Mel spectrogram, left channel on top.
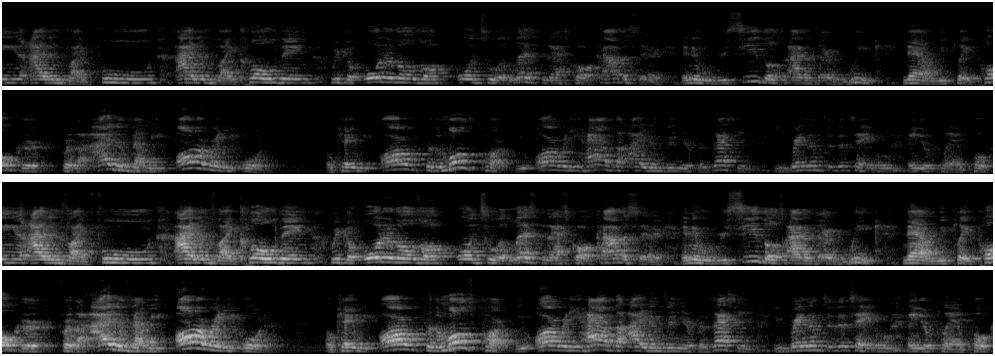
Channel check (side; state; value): left; quieter; 8.5 dB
